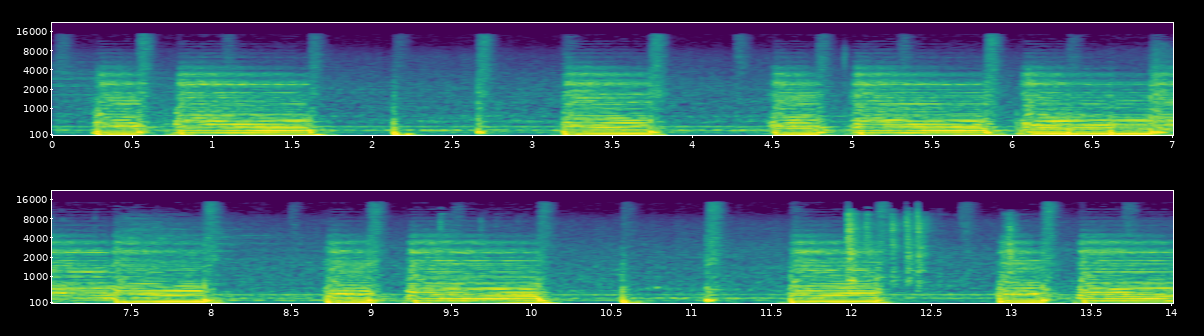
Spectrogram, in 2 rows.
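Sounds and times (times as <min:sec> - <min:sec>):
rock music with guitar: 0:00.0 - 0:14.0.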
